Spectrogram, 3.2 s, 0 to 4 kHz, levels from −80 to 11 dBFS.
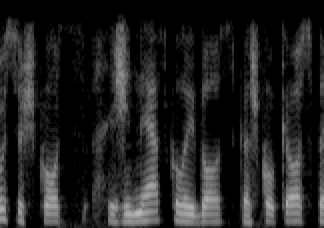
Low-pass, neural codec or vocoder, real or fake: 3.6 kHz; codec, 16 kHz, 1 kbps, X-Codec, HuBERT features, trained on LibriSpeech; fake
